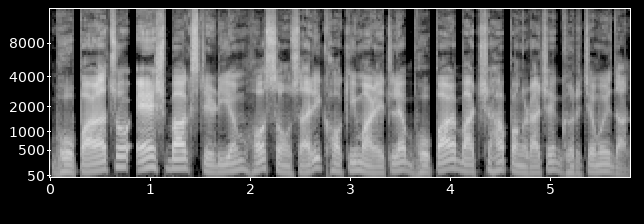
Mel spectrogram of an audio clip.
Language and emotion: Goan Konkani, neutral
